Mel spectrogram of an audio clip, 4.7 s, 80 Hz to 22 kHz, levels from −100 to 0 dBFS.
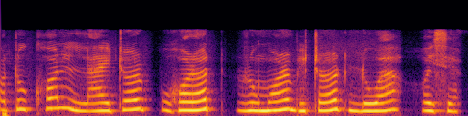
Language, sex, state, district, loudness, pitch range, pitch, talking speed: Assamese, female, Assam, Sonitpur, -13 LUFS, 260-310 Hz, 280 Hz, 130 wpm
